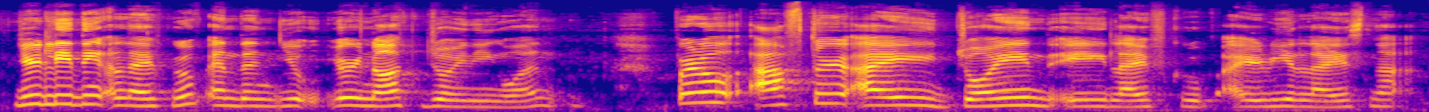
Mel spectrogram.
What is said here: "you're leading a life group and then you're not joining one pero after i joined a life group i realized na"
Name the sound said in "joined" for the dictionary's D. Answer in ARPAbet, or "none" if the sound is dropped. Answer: D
